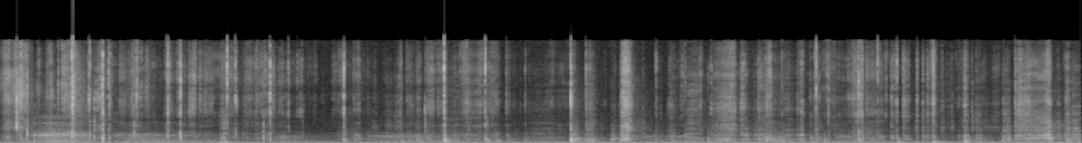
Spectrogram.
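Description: Blue painter's tape being pulled off and rubbed down by hand onto a model airplane's landing gear: an irregular run of scratchy rubs, rasps and small clicks.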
